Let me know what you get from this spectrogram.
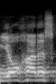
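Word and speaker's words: Johannes: because remember the name johanes Kepler how is it spelled with a with a J they don't pronounce the J they pronounce it as a y we pronounce it as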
